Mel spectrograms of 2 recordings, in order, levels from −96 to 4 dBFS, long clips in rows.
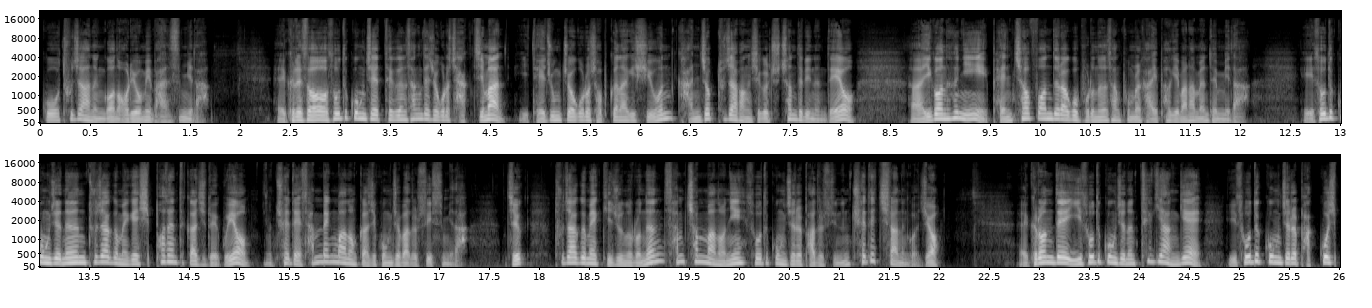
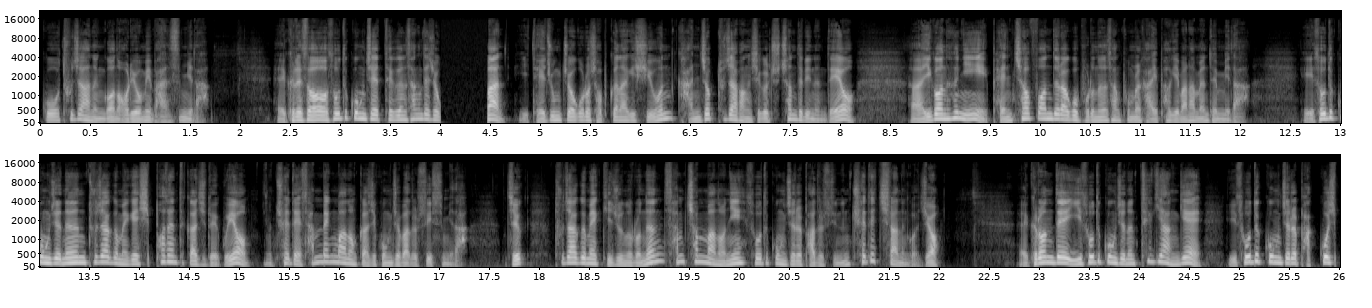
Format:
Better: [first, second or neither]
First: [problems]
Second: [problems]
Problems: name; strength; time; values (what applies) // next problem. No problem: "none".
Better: first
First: none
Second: audio cutting out; at 4 s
